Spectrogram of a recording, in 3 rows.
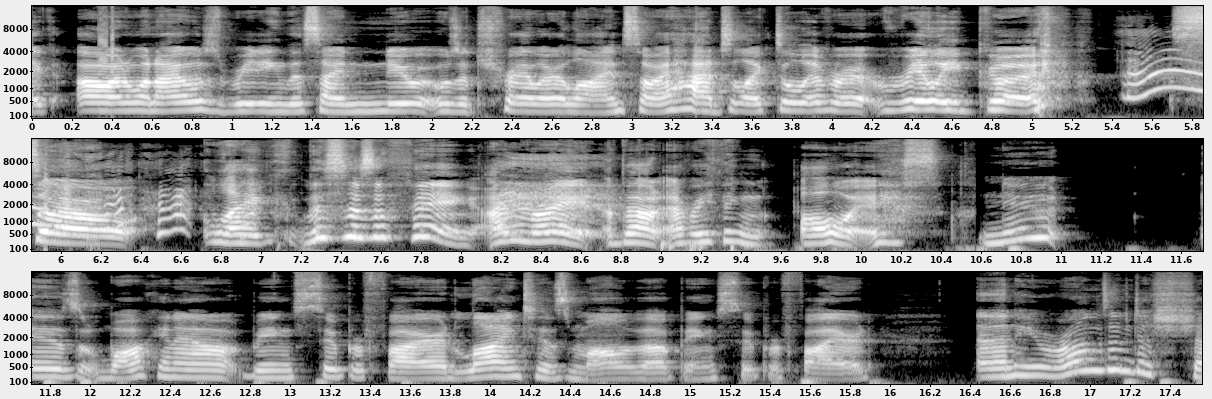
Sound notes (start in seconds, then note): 5.3 laughs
